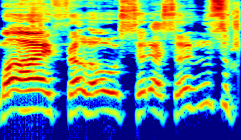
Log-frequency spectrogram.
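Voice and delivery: high, slow pompous orator, laughing through; grand blustery speech with a laugh; Colonel Starbuckle. Acted. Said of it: "as Colonel Cassius Starbuckle".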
